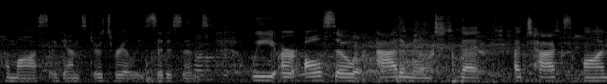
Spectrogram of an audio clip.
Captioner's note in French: voix de l'interprète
